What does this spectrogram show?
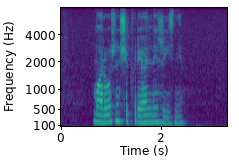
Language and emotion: Russian, neutral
